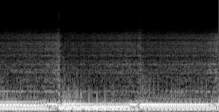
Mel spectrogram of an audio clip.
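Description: Heavily distorted electric guitar through amplifier cabinets, playing sustained low chords that change about half a second in and again near a second and a half.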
